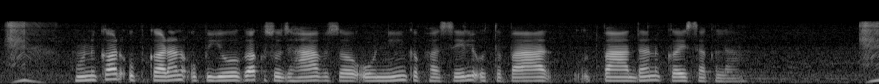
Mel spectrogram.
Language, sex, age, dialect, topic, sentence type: Maithili, female, 18-24, Southern/Standard, agriculture, statement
